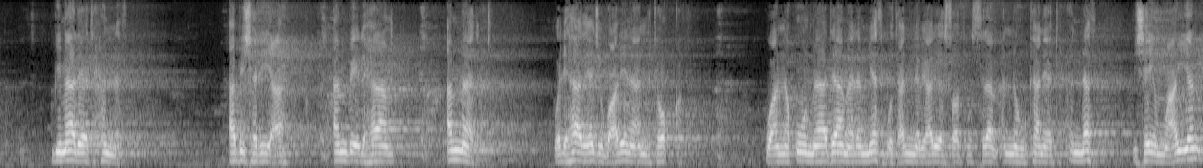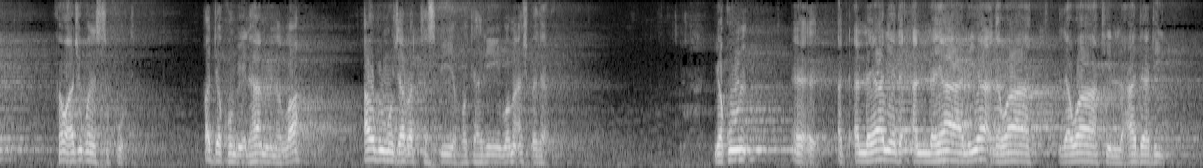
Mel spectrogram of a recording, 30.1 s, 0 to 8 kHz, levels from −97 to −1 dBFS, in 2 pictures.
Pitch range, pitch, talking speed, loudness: 135-150 Hz, 140 Hz, 95 wpm, -19 LUFS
